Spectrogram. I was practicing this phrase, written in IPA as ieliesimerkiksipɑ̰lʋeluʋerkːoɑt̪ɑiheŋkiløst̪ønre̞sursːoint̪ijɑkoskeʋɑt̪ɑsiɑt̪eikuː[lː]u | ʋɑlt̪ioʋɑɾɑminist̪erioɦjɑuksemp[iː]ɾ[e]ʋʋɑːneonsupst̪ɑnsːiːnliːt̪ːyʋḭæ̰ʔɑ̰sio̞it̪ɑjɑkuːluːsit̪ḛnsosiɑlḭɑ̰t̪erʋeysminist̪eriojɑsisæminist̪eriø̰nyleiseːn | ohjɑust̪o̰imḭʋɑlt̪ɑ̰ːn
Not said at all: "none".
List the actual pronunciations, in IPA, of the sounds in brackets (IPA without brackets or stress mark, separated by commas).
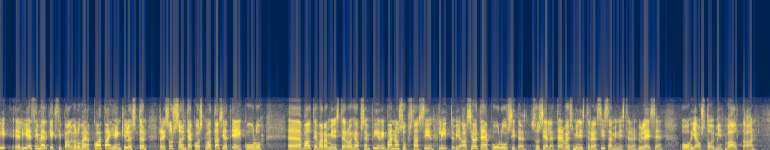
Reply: l, iː, i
